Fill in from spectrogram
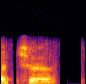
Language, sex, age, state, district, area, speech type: Maithili, male, 30-45, Bihar, Darbhanga, urban, conversation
